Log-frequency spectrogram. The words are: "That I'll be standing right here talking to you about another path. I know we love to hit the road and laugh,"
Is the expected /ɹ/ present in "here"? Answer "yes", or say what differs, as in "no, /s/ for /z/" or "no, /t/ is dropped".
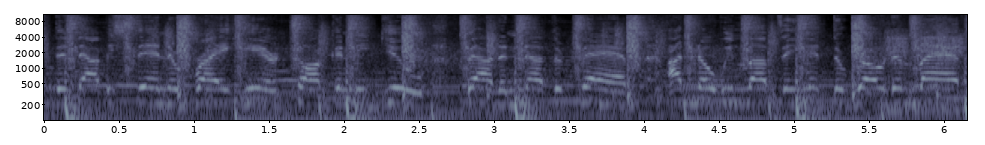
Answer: yes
